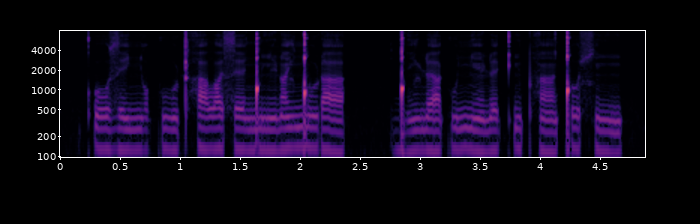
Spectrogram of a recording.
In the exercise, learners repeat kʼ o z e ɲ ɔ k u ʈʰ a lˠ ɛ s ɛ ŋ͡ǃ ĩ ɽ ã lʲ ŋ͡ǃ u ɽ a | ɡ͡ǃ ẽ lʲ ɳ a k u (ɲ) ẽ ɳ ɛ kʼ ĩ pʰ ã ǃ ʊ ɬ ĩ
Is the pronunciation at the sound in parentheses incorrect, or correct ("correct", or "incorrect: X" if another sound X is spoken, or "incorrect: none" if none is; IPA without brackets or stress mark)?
correct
